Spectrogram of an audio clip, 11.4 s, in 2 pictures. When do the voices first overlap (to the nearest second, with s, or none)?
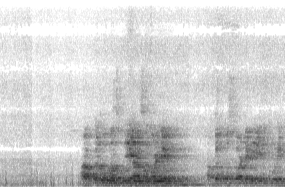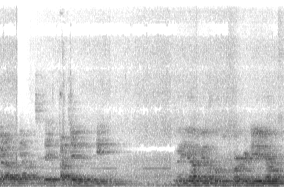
2 s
